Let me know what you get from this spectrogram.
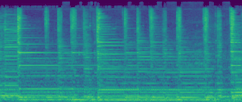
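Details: Strummed acoustic guitar music fills the recording, with steady rhythmic chords and no animal sound.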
